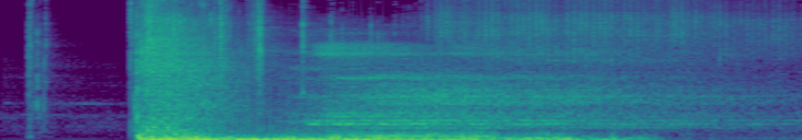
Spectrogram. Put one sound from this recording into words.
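A gun fires a single loud shot that rings out and slowly fades.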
